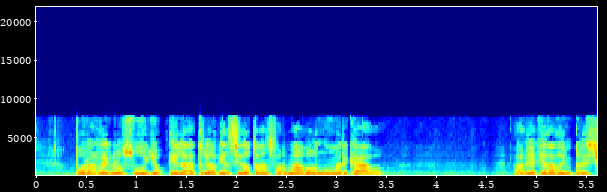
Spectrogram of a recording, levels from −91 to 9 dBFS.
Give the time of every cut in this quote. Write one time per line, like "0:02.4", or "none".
0:04.7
